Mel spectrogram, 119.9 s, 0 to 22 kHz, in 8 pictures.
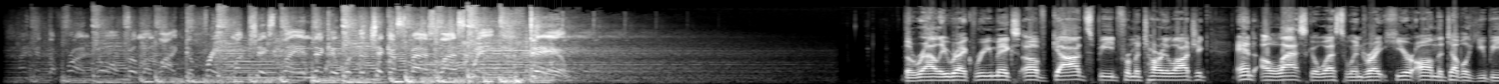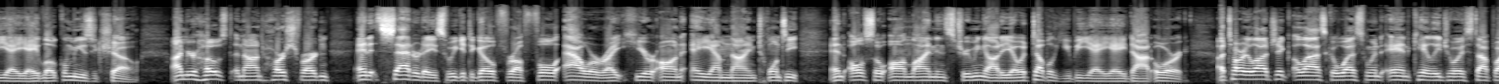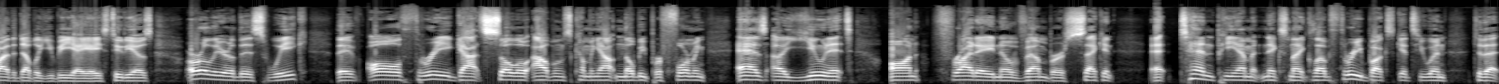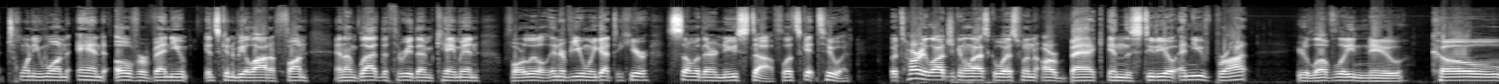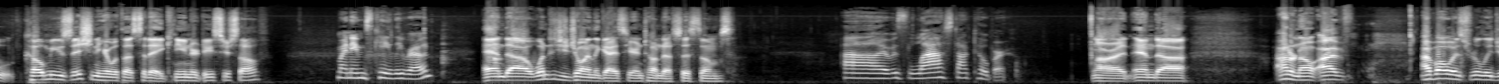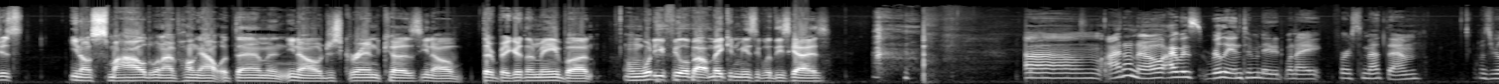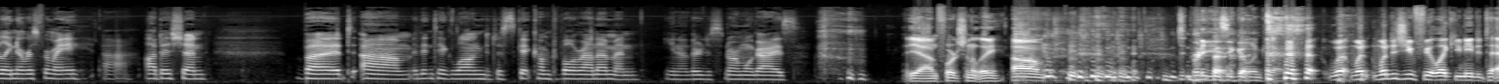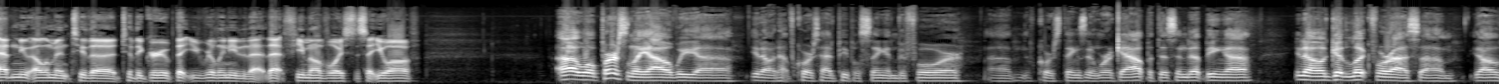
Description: wbaainterview2.mp3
